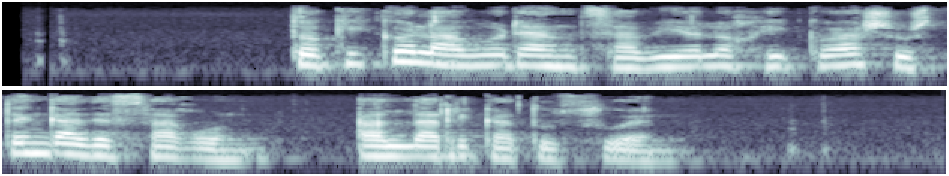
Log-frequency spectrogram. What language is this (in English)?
Basque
